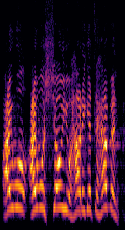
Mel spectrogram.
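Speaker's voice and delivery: lightly acted evangelist's emphatic promise; Billy Graham. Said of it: "And so Billy Graham says".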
